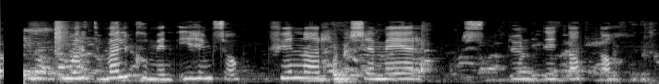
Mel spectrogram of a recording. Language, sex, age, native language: Icelandic, male, 13, Icelandic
